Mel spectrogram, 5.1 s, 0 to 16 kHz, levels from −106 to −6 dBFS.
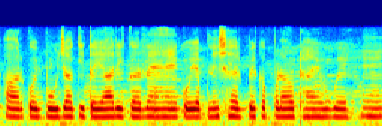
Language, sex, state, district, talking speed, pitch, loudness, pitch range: Hindi, female, Jharkhand, Deoghar, 190 wpm, 200 Hz, -14 LUFS, 195-200 Hz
